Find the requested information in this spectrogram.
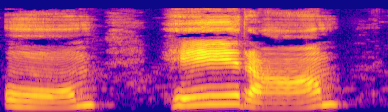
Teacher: इन स्वरों के उच्चारण में ह्रस्व स्वर से तीन गुना अधिक समय लगता है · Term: प्लुत स्वर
